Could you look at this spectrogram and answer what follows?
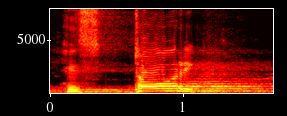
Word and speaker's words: historic: Historic, historic, historic, toric, rick 1, to 2. Second syllable from the end means t.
